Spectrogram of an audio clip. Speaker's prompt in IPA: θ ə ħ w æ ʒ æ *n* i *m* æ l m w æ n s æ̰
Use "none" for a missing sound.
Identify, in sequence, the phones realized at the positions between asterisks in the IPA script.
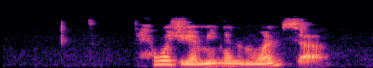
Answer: m, n

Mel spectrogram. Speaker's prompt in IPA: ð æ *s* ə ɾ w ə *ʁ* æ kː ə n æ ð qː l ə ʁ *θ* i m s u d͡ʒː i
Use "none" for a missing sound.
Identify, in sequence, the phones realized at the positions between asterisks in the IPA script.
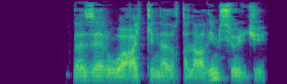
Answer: z, ʁ, ð

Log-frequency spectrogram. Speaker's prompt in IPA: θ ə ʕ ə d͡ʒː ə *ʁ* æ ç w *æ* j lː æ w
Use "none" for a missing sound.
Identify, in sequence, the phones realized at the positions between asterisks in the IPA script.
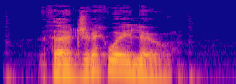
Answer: v, æ

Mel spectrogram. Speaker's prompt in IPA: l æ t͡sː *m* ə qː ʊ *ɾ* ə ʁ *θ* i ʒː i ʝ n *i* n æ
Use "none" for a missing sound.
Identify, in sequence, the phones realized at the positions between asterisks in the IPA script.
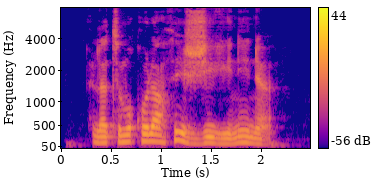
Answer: m, l, θ, i

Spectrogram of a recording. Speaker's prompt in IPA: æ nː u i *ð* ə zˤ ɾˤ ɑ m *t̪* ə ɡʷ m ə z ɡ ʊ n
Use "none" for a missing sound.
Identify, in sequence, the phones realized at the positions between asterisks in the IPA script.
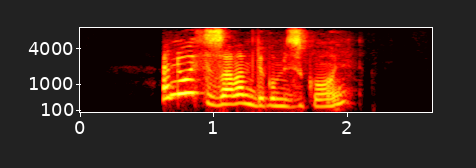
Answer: θ, d̪

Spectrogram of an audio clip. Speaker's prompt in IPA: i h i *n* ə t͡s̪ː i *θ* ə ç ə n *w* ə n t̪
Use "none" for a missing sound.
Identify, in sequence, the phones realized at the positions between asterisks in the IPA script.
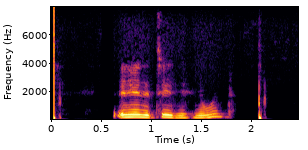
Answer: n, ð, w

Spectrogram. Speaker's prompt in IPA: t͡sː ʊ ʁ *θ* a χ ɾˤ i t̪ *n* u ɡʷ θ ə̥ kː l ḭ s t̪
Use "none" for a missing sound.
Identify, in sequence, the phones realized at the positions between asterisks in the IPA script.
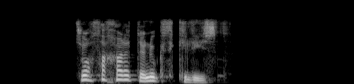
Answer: θ, n

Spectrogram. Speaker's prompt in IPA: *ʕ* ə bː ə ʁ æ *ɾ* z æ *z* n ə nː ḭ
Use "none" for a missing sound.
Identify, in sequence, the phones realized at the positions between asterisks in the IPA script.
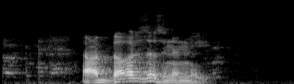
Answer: ʕ, l, z

